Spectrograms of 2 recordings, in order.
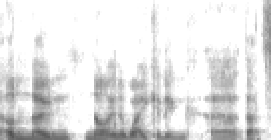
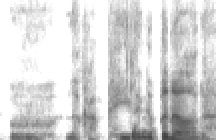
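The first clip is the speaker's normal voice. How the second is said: put-on ASMR-style narrating voice, raised; 2 semitones lower, 6 dB louder than usual. A podcast host jokingly shows off, in an asmr voice. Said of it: "I could use my A S M R voice".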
